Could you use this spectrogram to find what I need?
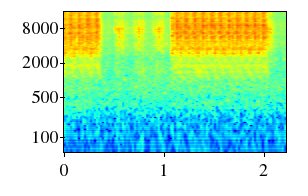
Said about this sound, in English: and photographers with foot-long lenses clicking away as they watch the raptors.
